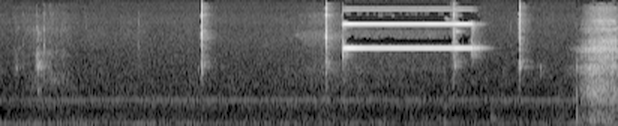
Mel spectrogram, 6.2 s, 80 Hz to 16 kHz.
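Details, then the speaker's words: Lennox furnace E225 code, pressure switch tested on bench by blowing into tube, multimeter on diode check: soft clicks as both micro switches close, then steady meter buzz about 1.5 s and another click; high pressure switch, previously failed open, now closes properly. "right as you heard there i blew into it this switch clicked first and then this switch clicked second since i got my multimeter that's where you heard a buzz"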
